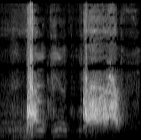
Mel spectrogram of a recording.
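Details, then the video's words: Daisey, a pet dog, during a fight: two harsh, loud barks about a second apart, the second drawn out into a long rough growling bark, with a softer voice-like sound between them. "Daisey Fight"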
